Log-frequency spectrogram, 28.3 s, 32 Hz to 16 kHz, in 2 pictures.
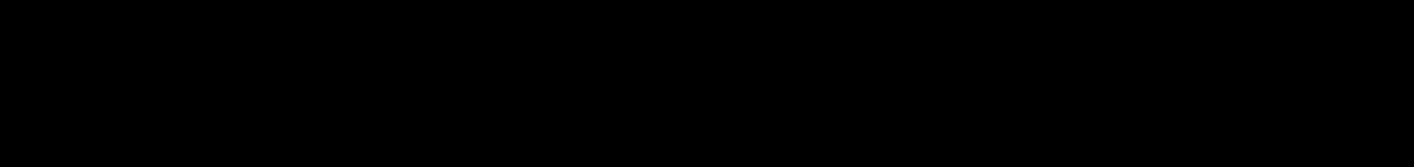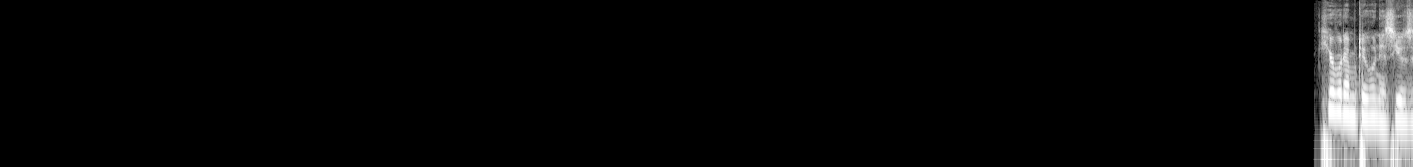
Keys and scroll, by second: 0.0-1.8 typing, 2.8-4.6 typing, 5.0 shift+super+a, 5.3 super+0, 5.5 Tab, 6.0 Tab, 6.0 `, 7.2-8.7 typing, 13.2-16.9 typing, 16.6 Tab, 17.4 super+z, 18.6 Tab, 21.3-23.3 typing, 23.3 Tab, 23.9 super+z, 24.6 super+z, 25.1 super+z, 25.1 Tab, 26.8 super+z, 27.3 super+z, 27.7 a.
